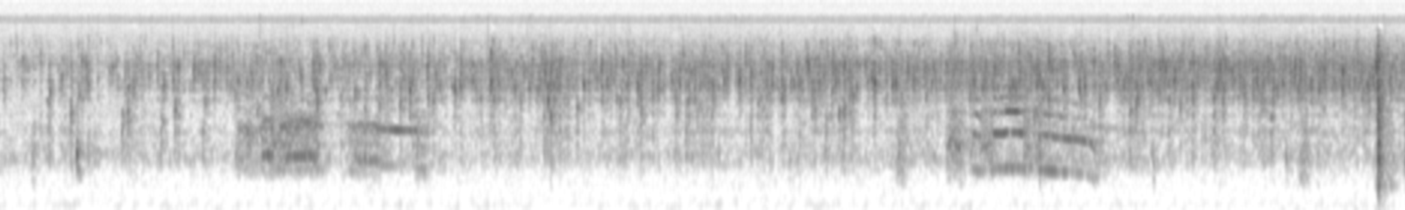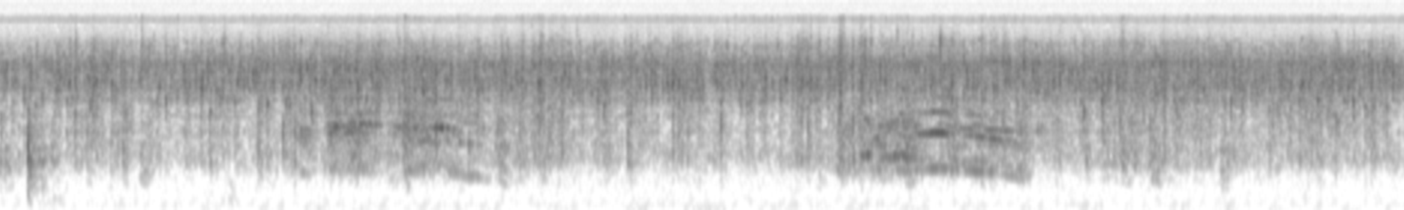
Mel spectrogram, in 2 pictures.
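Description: Breaded fish fillet deep-frying in a pan of hot oil: a steady crackling sizzle with many small pops. Several short pitched calls rise over it at intervals, and a single sharp knock sounds about halfway through.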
